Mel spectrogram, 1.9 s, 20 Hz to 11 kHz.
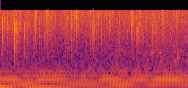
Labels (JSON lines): {"label": "biophony, midshipman", "recorder": "SoundTrap 500"}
